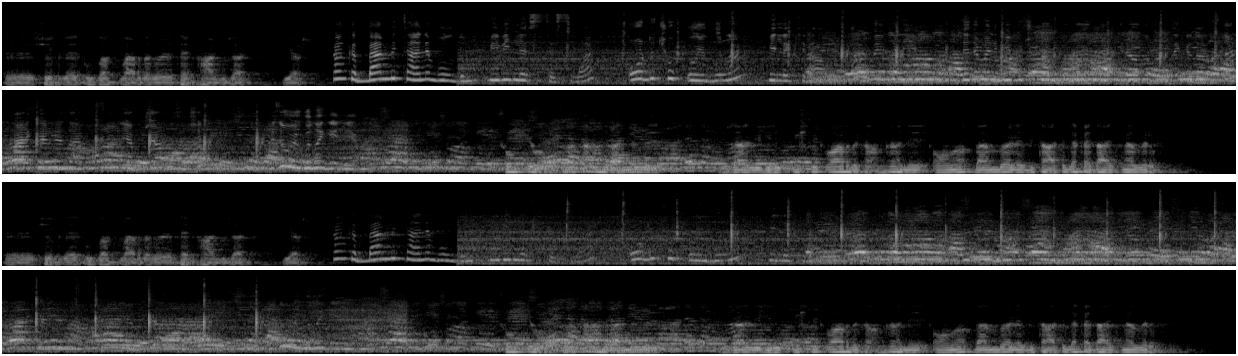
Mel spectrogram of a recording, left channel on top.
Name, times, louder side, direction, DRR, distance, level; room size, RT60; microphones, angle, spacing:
voice 1, 0.0-2.4 2.8-3.0 17.3-19.0 19.5-23.9, left 1 dB, 15° left, 3 dB, 0.8 m, -35 dB
voice 2, 3.3-6.0 6.3-14.4 15.0-15.9, left 5 dB, 70° left, 10 dB, 0.5 m, -37 dB
sound 1, 4.5-16.4, right 3 dB, 75° right, 1.2 m, -45 dB
sound 2, 8.0-20.5, equal, 15° right, 0.9 m, -33 dB
22.5 x 10.5 x 3.5 m, 1.0 s
head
